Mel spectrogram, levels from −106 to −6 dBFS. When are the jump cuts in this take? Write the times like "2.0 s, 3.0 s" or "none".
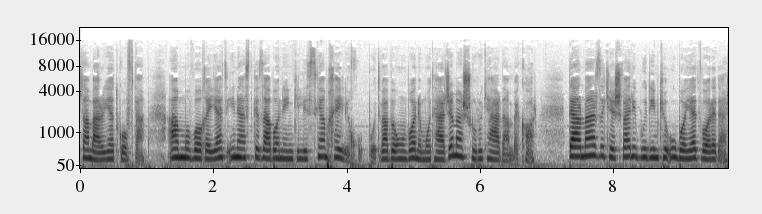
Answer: none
